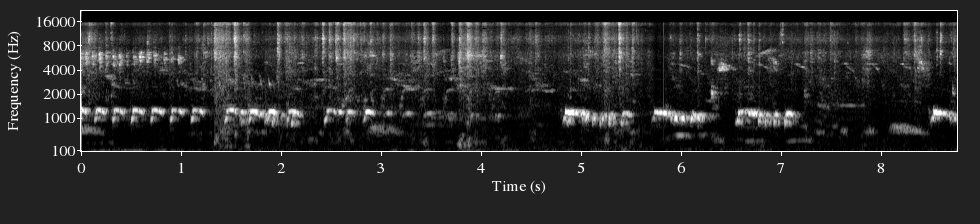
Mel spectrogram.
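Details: Zebra dove of a local strain, singing vigorously to draw other doves into song. Short, bubbling trilled coos come in separate bursts about once a second, with lower mellow notes after some bursts and light background rustling.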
